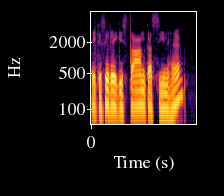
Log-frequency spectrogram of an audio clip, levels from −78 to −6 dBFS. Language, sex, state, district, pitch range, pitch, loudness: Hindi, male, Jharkhand, Deoghar, 110-120 Hz, 115 Hz, -15 LUFS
